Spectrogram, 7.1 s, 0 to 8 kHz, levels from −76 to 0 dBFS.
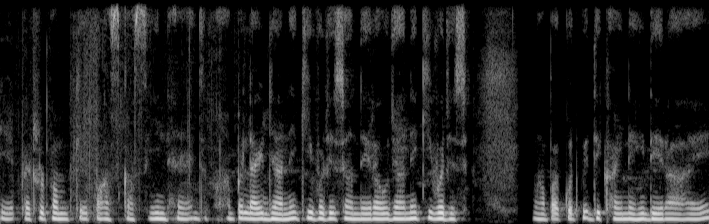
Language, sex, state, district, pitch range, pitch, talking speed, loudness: Hindi, female, Goa, North and South Goa, 195-205 Hz, 200 Hz, 255 wpm, -17 LUFS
